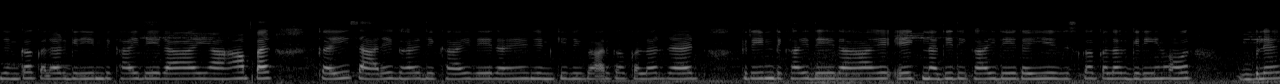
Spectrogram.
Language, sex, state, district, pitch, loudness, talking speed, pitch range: Hindi, female, Bihar, Jahanabad, 265 Hz, -42 LUFS, 175 wpm, 260-270 Hz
